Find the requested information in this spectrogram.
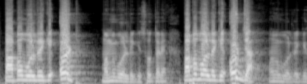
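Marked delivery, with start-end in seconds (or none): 0.6-1.0 loud, higher wake-up command; sudden loud one-word order; imitated father's order. Father's side of parents' tug-of-war. 1.8-2.1 put-on softer, lower, letting the child sleep; a hint of a soothing mum; lightly voiced mother. Mother's side, soothing against father. 2.8-3.2 loud wake-up command; short, forceful fatherly order; imitated father's order. Father's side of parents' tug-of-war.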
